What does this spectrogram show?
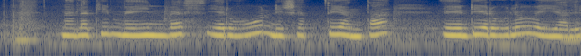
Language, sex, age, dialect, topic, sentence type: Telugu, female, 18-24, Utterandhra, agriculture, question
